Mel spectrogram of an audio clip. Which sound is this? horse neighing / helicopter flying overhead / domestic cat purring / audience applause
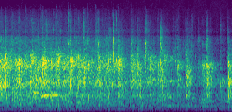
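audience applause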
